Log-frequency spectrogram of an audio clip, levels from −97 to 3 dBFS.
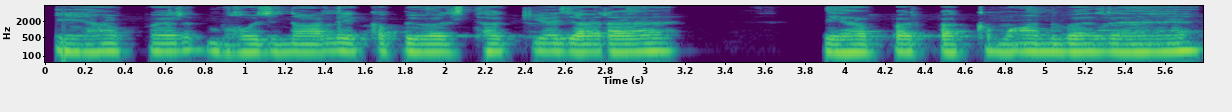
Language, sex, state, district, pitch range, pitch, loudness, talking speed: Magahi, male, Bihar, Jahanabad, 145-155 Hz, 150 Hz, -23 LUFS, 175 wpm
